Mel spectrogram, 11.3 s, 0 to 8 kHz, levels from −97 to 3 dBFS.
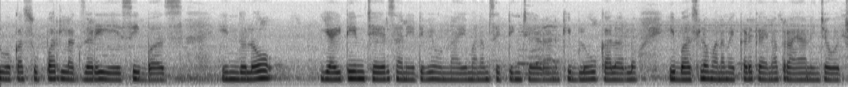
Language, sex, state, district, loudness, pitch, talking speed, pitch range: Telugu, female, Telangana, Nalgonda, -17 LUFS, 190 Hz, 120 wpm, 180-200 Hz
